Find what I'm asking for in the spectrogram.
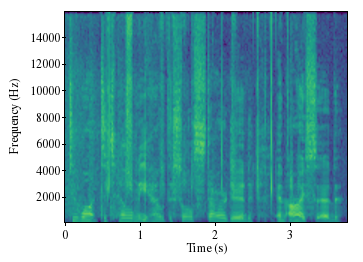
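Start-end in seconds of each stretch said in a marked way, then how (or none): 0.0-2.5 higher mock teacher voice. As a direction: imitate the smug teacher. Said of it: "she was like".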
